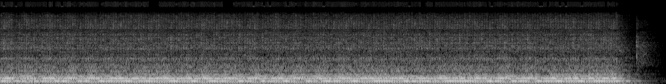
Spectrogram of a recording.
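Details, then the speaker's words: Triumph Daytona 675 rebuild after a wreck, first start in 3 months, mid pipe fitted but muffler left off (straight pipe): loud raw rasp, steady even run with no misses, then a clean shutoff; sounds healthy. "I want to start it without the muffler. It's just tradition. When you do exhaust, when you take an exhaust off, you gotta start it straight piped, right?"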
